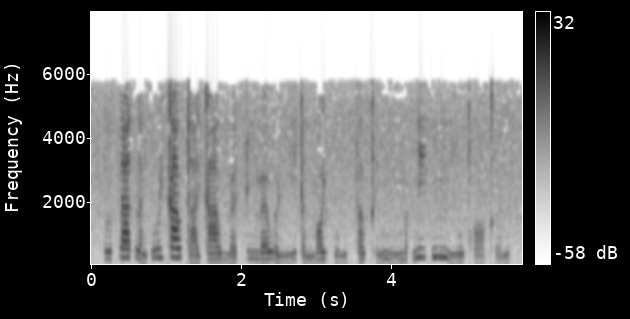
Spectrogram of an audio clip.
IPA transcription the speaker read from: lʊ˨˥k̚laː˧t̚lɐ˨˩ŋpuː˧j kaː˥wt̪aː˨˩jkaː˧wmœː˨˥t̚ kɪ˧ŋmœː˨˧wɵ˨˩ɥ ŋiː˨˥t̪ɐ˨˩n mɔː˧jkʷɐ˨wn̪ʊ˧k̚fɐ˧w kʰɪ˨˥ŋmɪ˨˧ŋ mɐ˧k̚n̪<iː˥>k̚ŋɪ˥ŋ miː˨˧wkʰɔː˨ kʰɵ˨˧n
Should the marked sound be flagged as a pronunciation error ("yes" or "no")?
no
